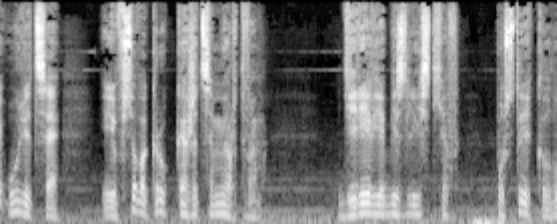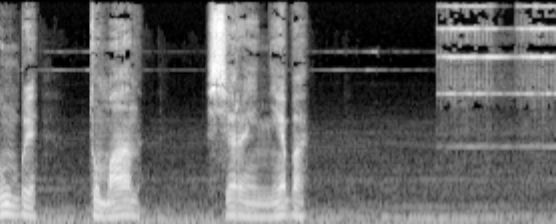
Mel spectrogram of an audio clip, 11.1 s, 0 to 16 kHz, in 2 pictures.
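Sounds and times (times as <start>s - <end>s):
speech: 0.1s - 2.7s, 3.4s - 7.0s, 7.6s - 8.7s
loud shrill bell ringing: 8.8s - 11.1s.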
